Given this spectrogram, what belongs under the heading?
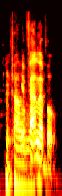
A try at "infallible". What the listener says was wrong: You keep on saying infallu. You're doing this eu thing when it's just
